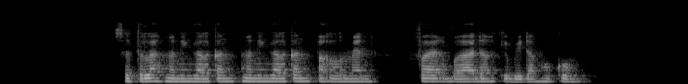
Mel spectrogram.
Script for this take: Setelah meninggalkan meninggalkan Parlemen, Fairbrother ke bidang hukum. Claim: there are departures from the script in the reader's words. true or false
false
